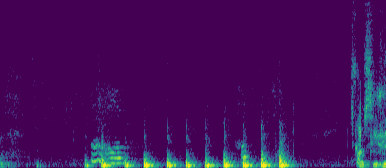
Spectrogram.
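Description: A little girl makes a rhythmic sing-song chant close by.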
